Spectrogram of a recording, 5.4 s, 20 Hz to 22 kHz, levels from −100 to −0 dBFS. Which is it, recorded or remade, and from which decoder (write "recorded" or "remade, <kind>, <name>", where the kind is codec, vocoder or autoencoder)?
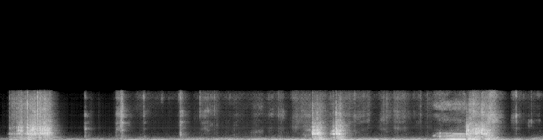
remade, codec, DAC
